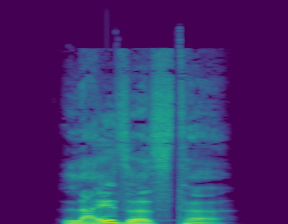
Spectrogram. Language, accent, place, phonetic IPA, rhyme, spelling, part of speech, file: German, Germany, Berlin, [ˈlaɪ̯zəstə], -aɪ̯zəstə, leiseste, adjective, De-leiseste.ogg
- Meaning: inflection of leise: 1. strong/mixed nominative/accusative feminine singular superlative degree 2. strong nominative/accusative plural superlative degree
